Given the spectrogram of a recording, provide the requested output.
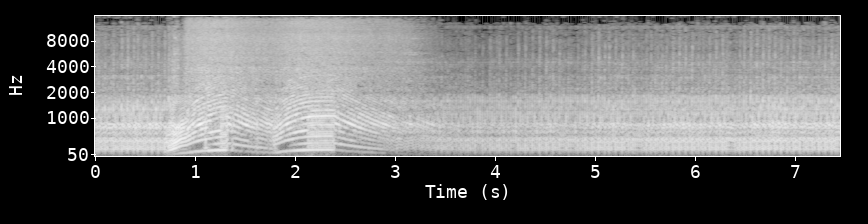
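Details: Echo CS-330T top-handle chainsaw after the gasket blocking the carburetor vacuum pulse port was removed, run with the tank fitted: revs rise and fall, then hold a steady high buzz without sputtering; normal running.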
